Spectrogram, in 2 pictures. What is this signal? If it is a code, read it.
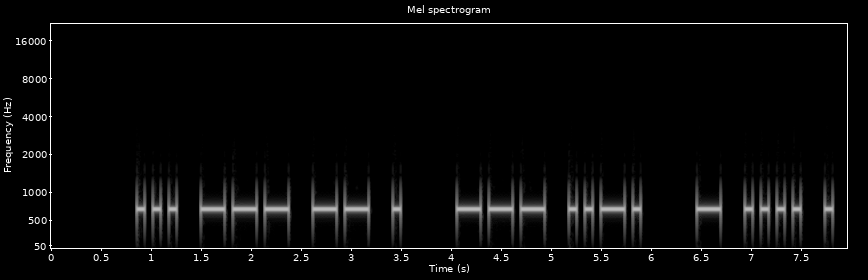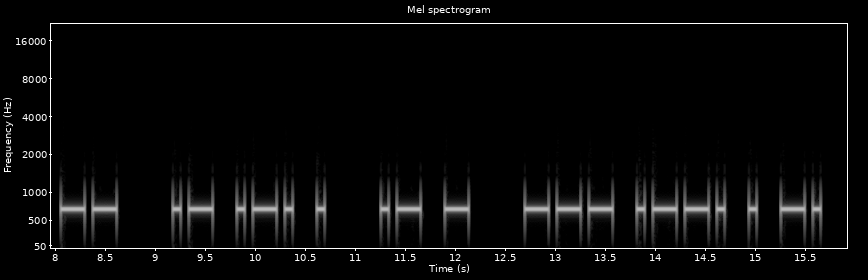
Morse code, heard as a keyed tone, about 16 wpm, 700 Hz. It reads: SOME OF THEM ARE AT OPEN
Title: Sentences from Top 1000 Words - Review Part 2 - 15wpm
